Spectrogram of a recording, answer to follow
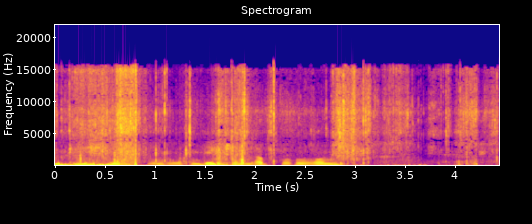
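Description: A man speaking in short, low phrases, with rustling and handling noise near the start as the camera moves through undergrowth.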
